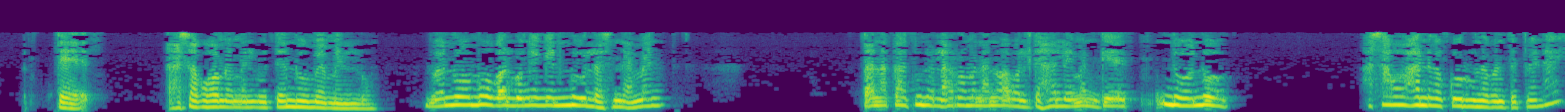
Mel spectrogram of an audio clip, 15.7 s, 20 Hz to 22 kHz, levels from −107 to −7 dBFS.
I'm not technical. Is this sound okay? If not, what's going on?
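No. The speech was likely squeezed hard by Vorbis compression throughout, which strips everything above 6.5 kHz and leaves it dull, hissy and grainy, with smeared consonants.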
